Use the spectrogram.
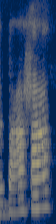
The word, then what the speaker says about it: Baha'i: He's in is it the Baha'i? How do you pronounce it? Baha'i.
